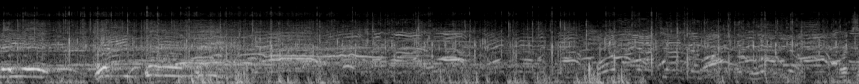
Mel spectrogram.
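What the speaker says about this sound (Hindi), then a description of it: "फुल ताली रुकनी नहीं चाहिए" Audience clapping and cheering at a girls' kho kho match outdoors, steady crowd applause running throughout beneath a loud commentator's voice and players running.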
